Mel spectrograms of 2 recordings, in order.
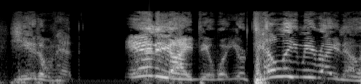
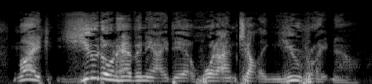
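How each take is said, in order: First: Raised, loud, emphatic disbelief; astonished retort. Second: Controlled retort, stressing YOU in "you don't"; pointed comeback. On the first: Preacher answering his friend's prophecy, astonished outburst. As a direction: burst out louder and higher on ANY IDEA. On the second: Friend correcting the preacher in return, pointed emphasis. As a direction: turn it back firmly, leaning on YOU. Friend turns the words back on him. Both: Retold or imitated.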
